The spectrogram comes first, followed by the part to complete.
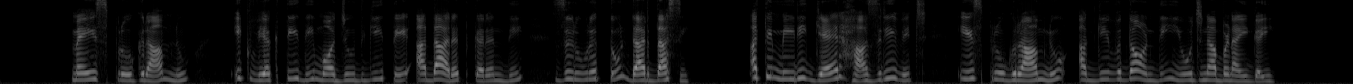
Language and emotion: Punjabi, fearful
